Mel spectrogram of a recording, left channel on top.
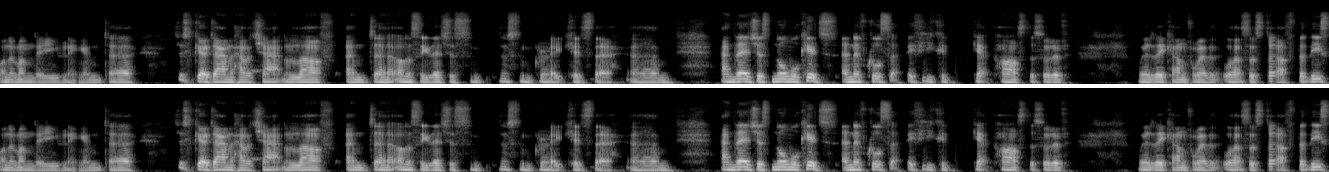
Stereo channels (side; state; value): both; identical; correlation 1.00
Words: a Monday evening, and just go down and have a chat and a laugh. And honestly, there's some great kids there, and they're just normal kids. And of course, if you could get past the sort of where do they come from, all that sort of stuff. But these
